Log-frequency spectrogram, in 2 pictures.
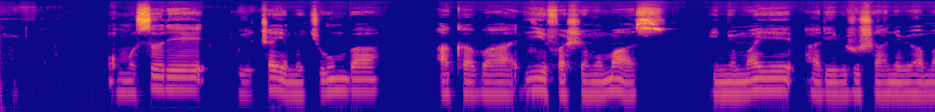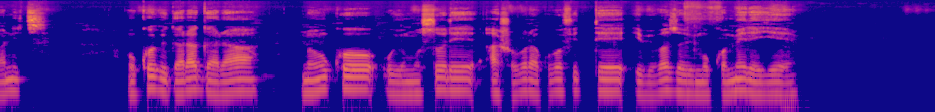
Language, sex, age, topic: Kinyarwanda, male, 25-35, health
